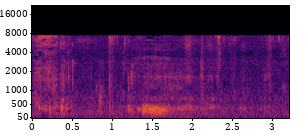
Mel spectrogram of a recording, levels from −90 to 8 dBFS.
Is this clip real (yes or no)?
no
